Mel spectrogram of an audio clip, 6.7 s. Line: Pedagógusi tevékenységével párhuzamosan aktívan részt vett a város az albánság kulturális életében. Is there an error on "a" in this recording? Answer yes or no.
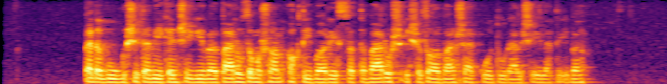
no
